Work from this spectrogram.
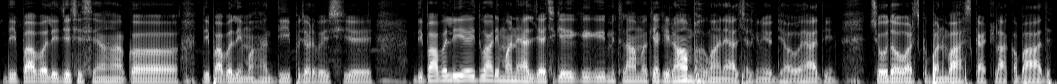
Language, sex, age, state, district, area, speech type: Maithili, male, 18-30, Bihar, Darbhanga, rural, spontaneous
